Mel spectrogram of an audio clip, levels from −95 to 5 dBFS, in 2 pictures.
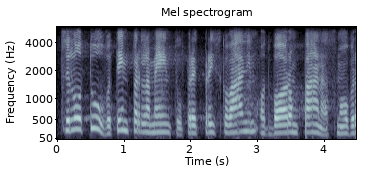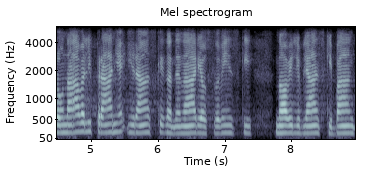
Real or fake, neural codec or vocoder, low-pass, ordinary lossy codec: fake; vocoder, 44.1 kHz, 80 mel bands, Vocos; 5.4 kHz; Opus, 24 kbps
